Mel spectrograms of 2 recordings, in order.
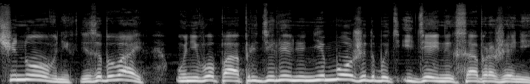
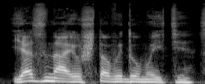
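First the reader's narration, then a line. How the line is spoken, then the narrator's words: Plain. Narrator (Russian): сказал он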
